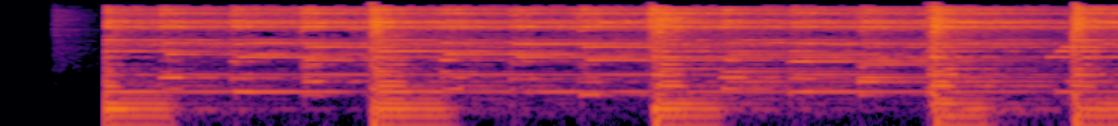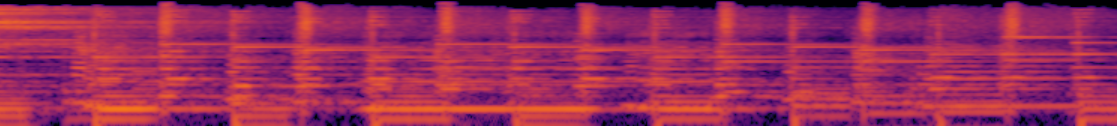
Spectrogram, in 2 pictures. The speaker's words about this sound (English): No, it's too early for Christmas music. I like it, though.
